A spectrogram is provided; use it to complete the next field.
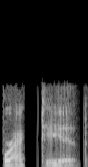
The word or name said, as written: bracteate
